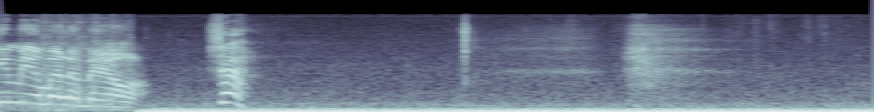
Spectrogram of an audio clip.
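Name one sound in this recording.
A young man speaks tensely inside a car.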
